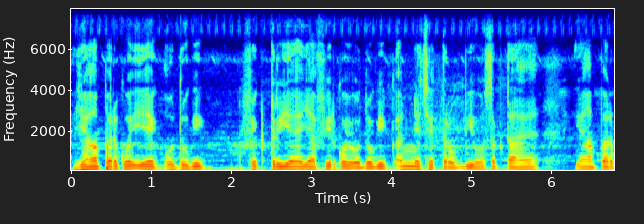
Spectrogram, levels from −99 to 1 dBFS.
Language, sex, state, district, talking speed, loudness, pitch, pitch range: Hindi, male, Rajasthan, Bikaner, 175 wpm, -22 LUFS, 125 Hz, 120-130 Hz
